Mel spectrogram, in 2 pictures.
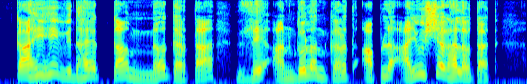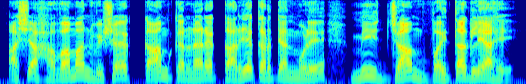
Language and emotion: Marathi, angry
